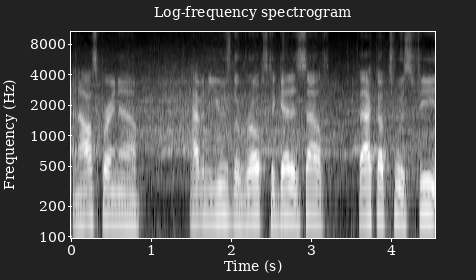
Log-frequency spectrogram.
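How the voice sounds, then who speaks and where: Crowd noise fills the background as a man talks at a fairly quick pace. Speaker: video game commentator. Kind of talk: live commentary. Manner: fast.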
